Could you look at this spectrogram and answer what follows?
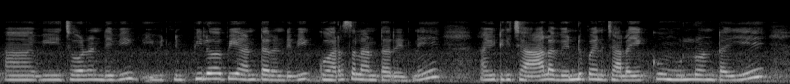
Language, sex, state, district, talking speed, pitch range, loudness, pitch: Telugu, female, Telangana, Karimnagar, 135 wpm, 210-235 Hz, -24 LUFS, 220 Hz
